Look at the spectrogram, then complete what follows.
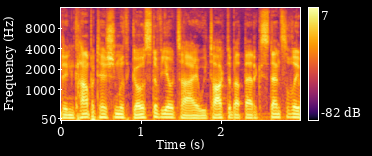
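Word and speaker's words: Yōtei: The Japanese pronunciation, Yotei. I was right. Tei, not Yotai. Yotei. Well, there you go. It's pronounced Yotei, so everybody stop pronouncing it Yotei.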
